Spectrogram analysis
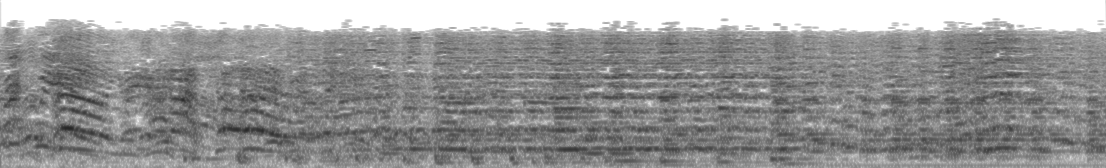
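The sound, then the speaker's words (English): A crowd of men forming a lynch mob in a cafe where a bartender was killed murmurs and grumbles angrily, many overlapping voices forming a steady, agitated babble at fairly loud level with no single clear speaker. “Cobb Morgan roused crowd into lynch mob in cafe where bartender was killed.”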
